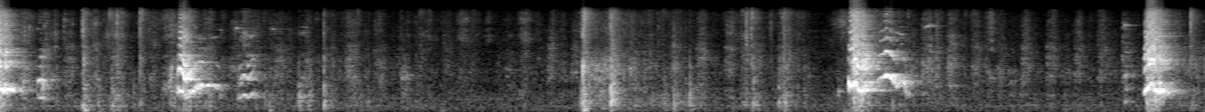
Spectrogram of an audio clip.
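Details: Two pet dogs playing with a cat toy indoors, giving short sharp barks and yips in bursts near two, six, eight and a half and eleven and a half seconds, with whimpering and rustling, clattering play noises between.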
